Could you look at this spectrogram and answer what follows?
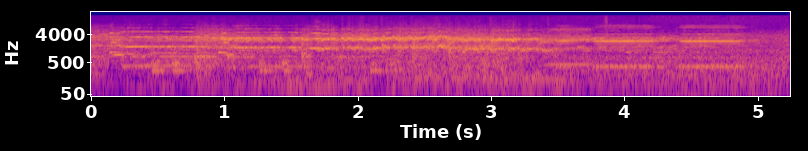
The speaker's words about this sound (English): Boy, what is it with all this traffic?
